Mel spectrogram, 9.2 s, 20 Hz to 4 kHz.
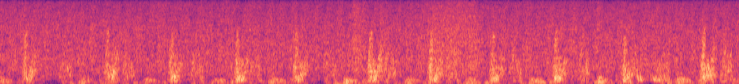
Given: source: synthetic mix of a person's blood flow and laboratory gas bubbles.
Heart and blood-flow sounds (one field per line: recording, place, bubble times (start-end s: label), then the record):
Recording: Doppler ultrasound of blood flow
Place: precordium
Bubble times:
7.95-8.34 s: bubbles
From the record:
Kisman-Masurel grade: 211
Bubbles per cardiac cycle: several, 3 to 8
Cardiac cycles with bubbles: 1 to 10%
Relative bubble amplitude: barely perceptible (0.100 to 0.250)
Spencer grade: 1 (occasional bubble signal discernible with the cardiac motion signal, with majority of cardiac periods free of bubbles)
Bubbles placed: anywhere in the cardiac cycle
